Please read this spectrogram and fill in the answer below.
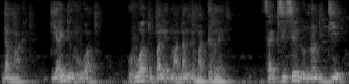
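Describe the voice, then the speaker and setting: A man's voice: lowish voice, fairly even intonation, measured pace, warm tone, echoey room, soft background music. A man delivering an impassioned monologue to his viewers, heated and repetitive, often stammering on repeated words. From West Africa. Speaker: online commentator.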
